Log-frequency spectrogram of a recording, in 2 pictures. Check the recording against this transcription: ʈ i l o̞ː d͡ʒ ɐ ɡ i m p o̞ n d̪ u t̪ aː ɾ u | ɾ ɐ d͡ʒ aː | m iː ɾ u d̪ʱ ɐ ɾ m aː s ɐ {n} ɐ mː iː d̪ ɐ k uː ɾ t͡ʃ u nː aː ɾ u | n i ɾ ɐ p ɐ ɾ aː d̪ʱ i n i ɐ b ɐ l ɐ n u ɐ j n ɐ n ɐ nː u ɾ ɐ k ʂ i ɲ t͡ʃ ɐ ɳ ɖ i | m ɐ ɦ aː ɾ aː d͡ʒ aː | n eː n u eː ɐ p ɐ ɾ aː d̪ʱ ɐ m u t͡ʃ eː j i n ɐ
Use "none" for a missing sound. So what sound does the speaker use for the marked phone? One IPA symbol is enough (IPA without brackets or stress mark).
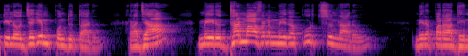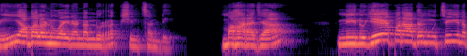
n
